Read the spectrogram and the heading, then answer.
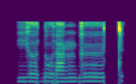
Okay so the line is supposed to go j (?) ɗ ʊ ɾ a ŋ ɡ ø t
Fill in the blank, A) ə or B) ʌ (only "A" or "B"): A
